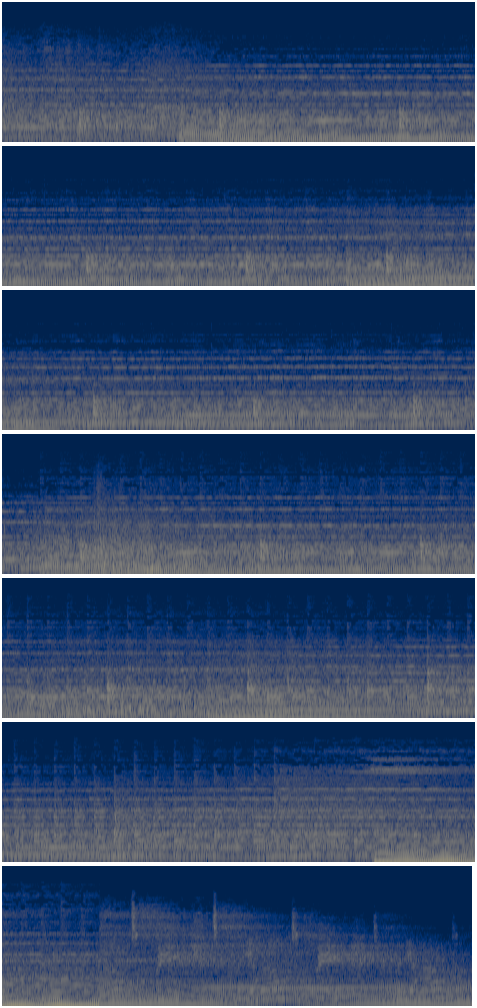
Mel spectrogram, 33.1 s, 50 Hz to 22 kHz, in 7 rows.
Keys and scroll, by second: 5.3 ctrl+-, 22.7 ctrl+=, 30.7 ctrl+-.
